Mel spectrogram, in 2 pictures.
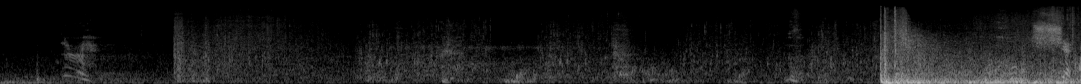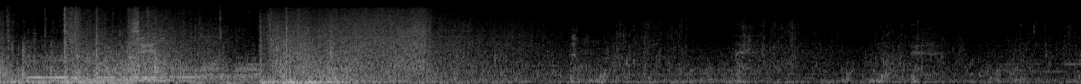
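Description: Water splashes and sloshes with swimming strokes.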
